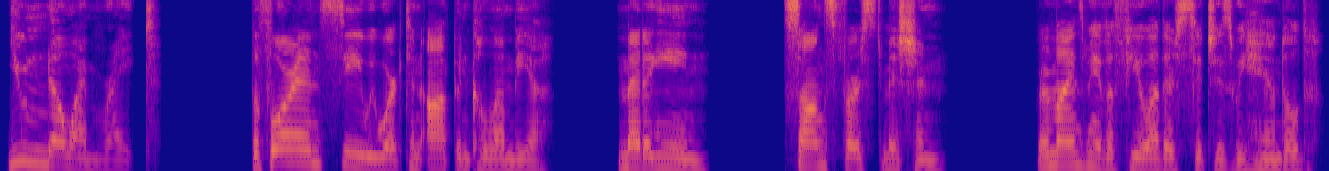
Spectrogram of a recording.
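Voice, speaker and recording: Low-voiced, dry female secret agent. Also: a little mellow, no room sound. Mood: reflective. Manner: clipped phrasing, dry, casually profane. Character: brisk, sardonic, foul-mouthed veteran female secret agent. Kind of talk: video game dialogue, natural conversational acting.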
